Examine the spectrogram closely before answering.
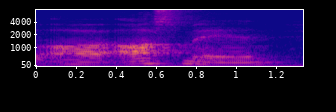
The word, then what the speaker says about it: Osman: old Empire in 1302 Osman which would become known as Osman the Great or auth men in the great where the term ottoman comes from which was a mispronunciation by Western Europeans Osman would become the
